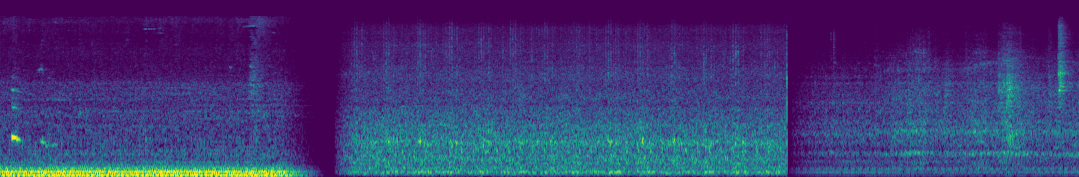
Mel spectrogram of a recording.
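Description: Military cargo truck's diesel engine running loud and close. About four seconds in, after a sudden cut, it gives way to a steady rushing noise from a bridge erection boat on the river. Near ten seconds, after another sudden cut, a bulldozer's engine runs more quietly with a steady hum.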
